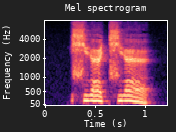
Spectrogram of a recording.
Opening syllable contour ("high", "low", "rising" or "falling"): falling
